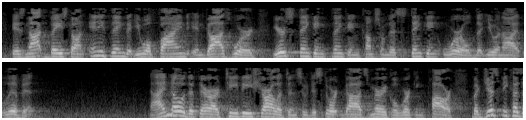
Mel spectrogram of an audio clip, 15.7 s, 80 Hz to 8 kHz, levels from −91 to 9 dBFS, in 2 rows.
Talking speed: 160 wpm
